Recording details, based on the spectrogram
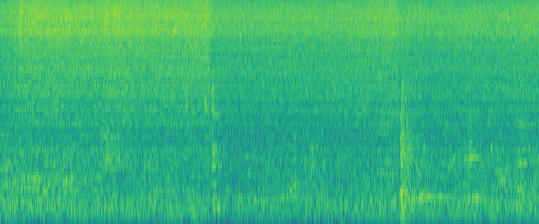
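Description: Noodles tossed into a sizzling wok stir-fry with lettuce, carrots and onion at a Beijing night market food stall. A loud, continuous hiss and crackle of frying, close up, with a couple of brief clanks partway through.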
